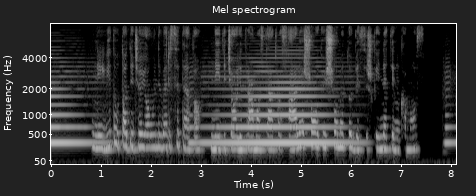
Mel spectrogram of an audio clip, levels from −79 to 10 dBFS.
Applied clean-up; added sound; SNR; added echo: none; Wind instrument, woodwind instrument; -4 dB; none.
